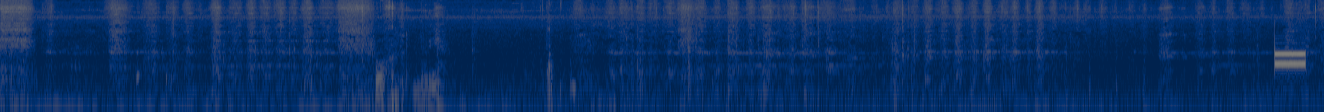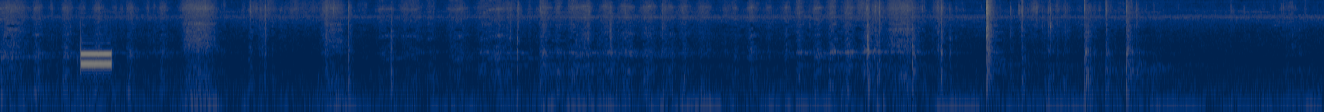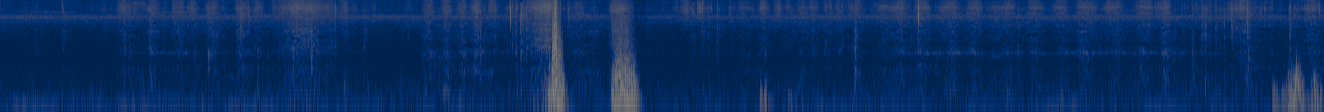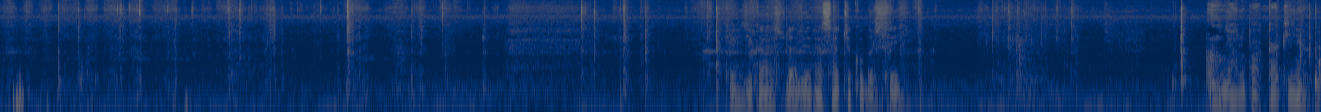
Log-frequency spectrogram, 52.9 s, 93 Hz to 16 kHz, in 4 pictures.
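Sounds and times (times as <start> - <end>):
paintbrush scrubbing wire grille: 0.5 - 3.8, 5.8 - 15.0, 17.0 - 22.1, 27.5 - 31.9, 33.4 - 44.3
short two-tone beeps: 12.8 - 13.1, 14.1 - 14.4.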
